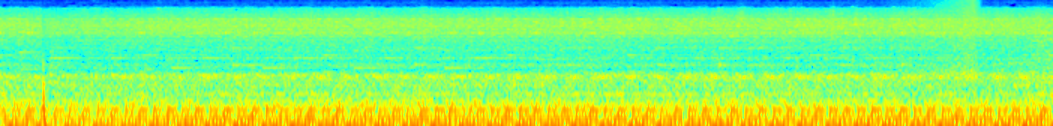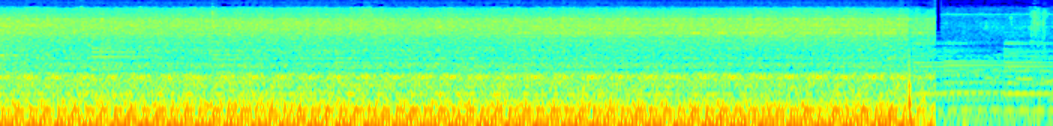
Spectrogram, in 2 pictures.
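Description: A heavy vehicle's engine rumbles steadily nearby.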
